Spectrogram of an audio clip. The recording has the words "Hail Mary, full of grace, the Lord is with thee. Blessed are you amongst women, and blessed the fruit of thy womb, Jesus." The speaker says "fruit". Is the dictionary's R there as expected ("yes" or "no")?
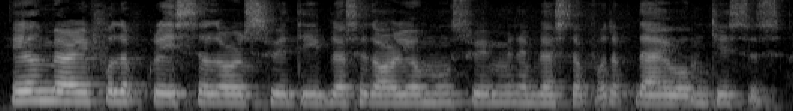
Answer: no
